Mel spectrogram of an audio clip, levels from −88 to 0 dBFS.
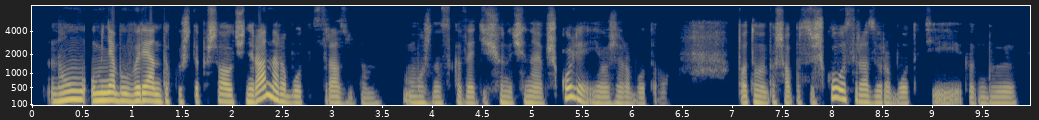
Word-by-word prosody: Ну, 195 +5 +5
у - - +3
меня 180 +1 +8
был 170 0 +3
вариант 170 -1 +5
такой, 155 -1 -6
что 160 - -4
я 160 - -8
пошла 160 -2 0
очень 150 +1 0
рано 235 - +6
работать, 140 -4 -2
сразу 130 -3 -4
там, 120 0 -12 0.2
можно 135 -1 -5
сказать, 130 0 -7
еще 125 +3 -5
начиная 130 0 -2
в - - -9
школе, 240 - +2
я 130 -1 -3
уже 125 +1 -4
работала. 120 0 -10 0.7
Потом 140 +1 -2
я 130 - -4
пошла 135 0 -4
после 135 +1 -8
школы 230 - +2
сразу 150 -7 -3
работать 125 -1 -8
и - - -6
как 125 - -10
бы. 130 0 -5
135 Hz, 200 wpm, -24 LUFS, 130-165 Hz, 0.7 s, меня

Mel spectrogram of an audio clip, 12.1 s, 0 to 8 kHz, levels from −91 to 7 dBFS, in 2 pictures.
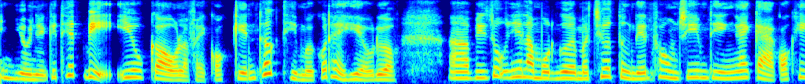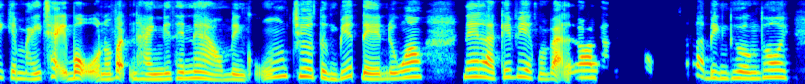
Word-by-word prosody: nhiều 195 -3 0
những 170 -2 -2
cái - - -5
thiết 330 0 -2
bị 355 +7 +5
yêu 250 0 -1
cầu 185 -8 +3
là 160 - -1
phải 145 -1 -8
có 165 - -6
kiến 210 +1 0
thức 380 0 +3
thì 210 - -6
mới 160 -1 -3
có 260 - -3
thể 265 - 0
hiểu 170 -2 -1
được. 170 -2 0 0.3
À, 225 0 +2
ví 235 +1 -1
dụ 300 - -3
như 260 +3 -1
là 260 - +4
một 220 -2 -1
người 220 0 +2
mà 210 - -2
chưa 280 +5 0
từng 240 -5 -3
đến 200 +1 0
phòng 255 -5 -2
gym, 245 -1 -1
thì 225 -2 -1
ngay 235 +3 0
cả 230 - +1
có 175 - -1
khi 255 +6 -4
cái 225 -1 -5
máy 195 0 -3
chạy - - +4
bộ 215 -2 +4
nó 185 - -1
vận - - +6
hành 185 -1 0
như 195 - -1
thế 220 +1 -2
nào 215 -6 0
mình 175 -1 -3
cũng 285 - -5
chưa 285 -1 +2
từng 230 -8 -3
biết 275 +8 -2
đến, 195 -1 +2
đúng 205 +3 -1
không? 270 +1 +5 0.3
Nên 275 0 +2
là 245 - +5
cái 255 +4 -4
việc 255 -6 -1
mà 190 - -7
bạn - - +4
lo 245 +2 +2
lắng 245 0 +1 0.2
cũng - - -19 0.2
rất 370 - -23
là - - 0
bình 220 -2 -4
thường 215 -1 0
thôi. 255 0 +1
225 Hz, 340 wpm, -23 LUFS, 195-255 Hz, 0.3 s, vận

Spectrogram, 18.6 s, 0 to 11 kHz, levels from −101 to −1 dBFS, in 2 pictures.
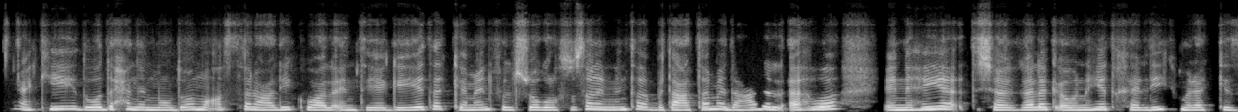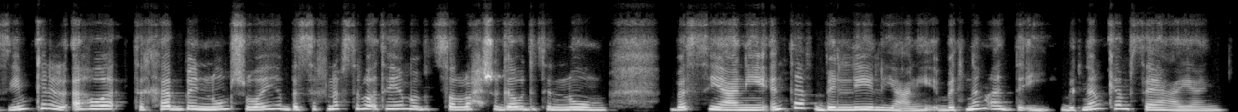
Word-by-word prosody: أكيد. 280 +2 -2
واضح 280 +4 +2
إن 265 - +2
الموضوع 240 +1 0
مأثّر 265 +1 -2
عليك 250 +3 -2
وعلى 230 -2 +2
انتاجيّتك 225 +6 +1
كمان 245 +1 -1
في 265 -2 -5
الشُغل، 245 0 +2
وخصوصًا 265 +4 -1
إن 255 -1 0
أنت 270 +3 -1
بتعتمد 245 +1 0
على 250 +5 0
القهوة 280 +4 +2 0.4
إن 230 0 +3
هي 275 +5 +3
تشغَّلك 250 0 +1
أو 225 0 +3
إن 225 - +1
هي 270 +3 +2
تخلّيك 255 +1 -1
مركِّز، 235 -1 -2
يمكن 360 +7 0
القهوة 330 +3 +2
تخبّي 300 +2 0
النوم 280 +2 +2
شوية، 290 +4 -1
بس 275 +1 -2
في 290 +2 -5
نَفْس 340 +1 -3
الوقت 340 -1 0
هي 345 +1 +1
ما 325 -3 -1
بتصلَّحش 280 0 +1
جودة 280 0 0
النوم. 250 -3 0 0.5
بس 275 +5 -3
يعني 235 -1 +2
أنت 310 +7 0 0.2
بالليل 250 0 +3
يعني 200 +1 -2
بتنام 235 - +2
قد 270 -6 -4
إيه، 205 -3 -3
بتنام 265 +11 -1
كام 360 -1 -2
ساعة 245 -9 -2
يعني؟ 195 +1 -5
260 Hz, 165 wpm, -21 LUFS, 235-285 Hz, 0.5 s, إن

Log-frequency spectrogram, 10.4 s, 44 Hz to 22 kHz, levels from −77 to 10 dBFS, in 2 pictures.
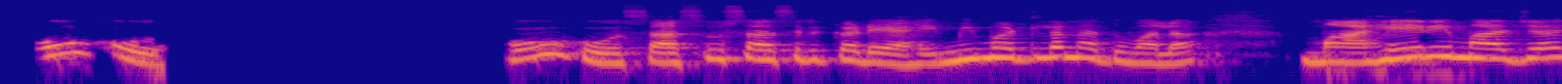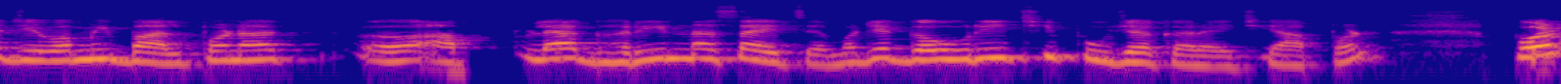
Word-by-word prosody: हो, 405 +6 +3
हो. - - +1 1.1
हो, 345 +10 +2
हो. 225 -3 +1
सासू-सासरीकडे 265 +2 +1
आहे. 200 +1 -1
मी 255 +5 +4
म्हटलं 315 +2 +4
ना 315 - +4
तुम्हाला 215 -2 -1 0.4
माहेरी 270 +10 +4
माझ्या 300 0 +4
जेव्हा 260 -2 -1
मी 280 +1 +2
बालपणात 260 +5 0 0.3
अ, - - -12 0.2
आपल्या 230 +6 -1
घरी 230 +1 -3
नसायचं 275 -9 -2
म्हणजे 225 +8 -4
गौरीची 300 +4 +1
पूजा 235 -5 -1
करायची 175 -1 -9
आपण. 185 +7 -8 0.5
पण 355 +4 +9
265 Hz, 145 wpm, -20 LUFS, 225-295 Hz, 1.1 s, पण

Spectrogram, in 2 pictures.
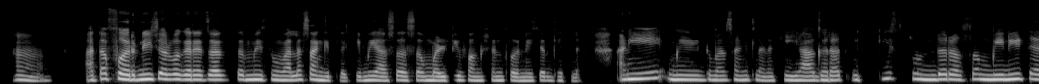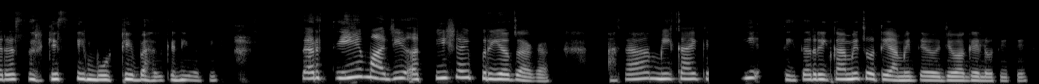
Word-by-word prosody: हं. 185 -4 -3 0.4
आता 250 +6 -1
फर्निचर 240 0 +5
वगैरेचा 220 -2 +3 0.2
तर 220 - -1
मी 220 +1 +4
तुम्हाला 200 -1 +1
सांगितलं, 190 -6 -1
की 185 - -5
मी 195 +1 +1
असं, 185 +1 -2
असं 185 +1 -4
मल्टीफंक्शन 185 0 -1
फर्निचर 175 0 -3
घेतलं 160 -3 -10 0.4
आणि 255 +5 +3
मी 220 -1 +4 0.2
तुम्हाला 205 -2 -2
सांगितलं 205 -1 -3
ना, 180 - -4
की 195 +1 -2
या 190 -1 +1
घरात 200 +1 0
इतकी 240 +6 -7
सुंदर 235 -3 +1
असं 225 +2 +1
मिनी 225 +2 +6
टेरेस 235 -1 0
सारखीच 240 +1 -1
ती 255 - +2
मोठी 215 +1 +3
बाल्कनी 190 +1 -3
होती. 185 -1 -11 0.9
तर 280 +1 +1
ती 295 +3 +1
माझी 285 -2 +1
अतिशय 295 +6 -1
प्रिय 245 -4 +3
जागा. 170 -7 -4 0.7
आता 240 +8 -4
मी 255 0 +3
काय 255 -1 0
केलं, 255 +1 -11 0.3
की 305 - -1 0.3
ती 210 - -5
तर 230 +1 -1
रिकामीच 240 +3 +2
होती, 230 -3 +1
आम्ही 190 -2 0
त 185 -1 -1
जेव्हा 185 -1 0
गेलो 175 -2 -2
तिथे, 165 0 -11
215 Hz, 155 wpm, -23 LUFS, 190-245 Hz, 0.9 s, मिनी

